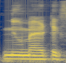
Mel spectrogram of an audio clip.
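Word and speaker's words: pneumatics: नहीं पढ़ेंगे निमोनिया पढ़ेंगे इसी तरह से यहां दिया है एन है इस ए से पहले यहां प भी देखो प आया है तब प क्या होगा साइलेंट होगा इसको क्या पढ़ेंगे न्यूमेटिक्स पढ़ेंगे ठीक है तो प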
